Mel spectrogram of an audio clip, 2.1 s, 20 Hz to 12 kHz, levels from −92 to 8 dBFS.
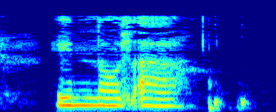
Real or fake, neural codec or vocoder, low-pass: real; none; 7.2 kHz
